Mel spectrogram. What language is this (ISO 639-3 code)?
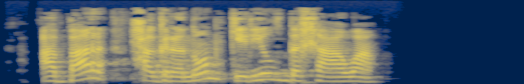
abk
